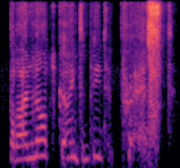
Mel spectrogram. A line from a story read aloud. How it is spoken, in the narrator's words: she cried perversely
